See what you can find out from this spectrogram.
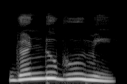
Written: ಗಂಡುಭೂಮಿ

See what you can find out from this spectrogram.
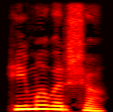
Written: ಹಿಮವರ್ಷ

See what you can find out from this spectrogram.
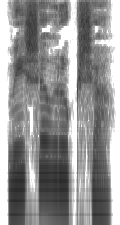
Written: ವಿಷವೃಕ್ಷ

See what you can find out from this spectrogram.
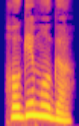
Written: ಹಿಗ್ಗಾಮುಗ್ಗಾ

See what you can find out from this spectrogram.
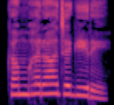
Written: ಕಂಬರಾಜಗೀರೆ

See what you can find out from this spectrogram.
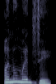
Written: ಅನುಮಜ್ಜೆ

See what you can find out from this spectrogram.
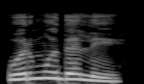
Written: ಒರ್ಮತ್ತಲ್

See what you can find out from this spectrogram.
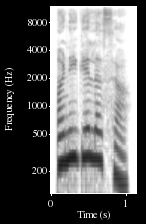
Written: ಅನುಕಲಿಸು

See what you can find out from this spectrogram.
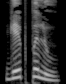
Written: ಗೆಪ್ಪಲು

